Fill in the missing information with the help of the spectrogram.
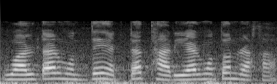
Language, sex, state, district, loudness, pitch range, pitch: Bengali, female, Assam, Hailakandi, -15 LUFS, 220-255 Hz, 235 Hz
